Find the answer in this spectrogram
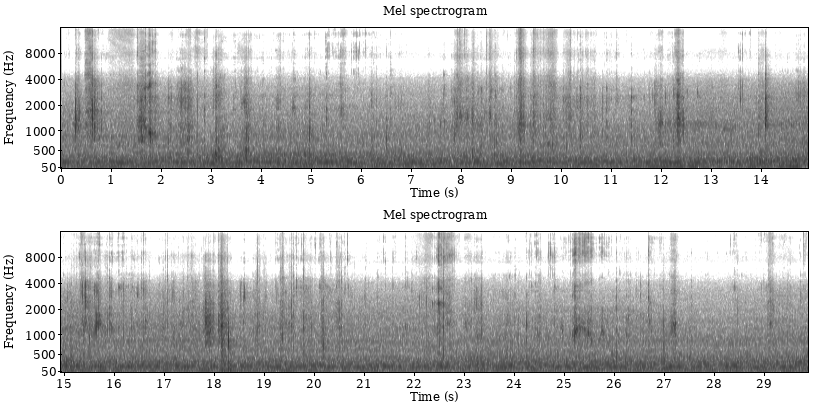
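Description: Close-up eating of crispy smashed fried chicken (ayam geprek): biting, chewing and irregular crunches of the fried crust, with mouth sounds. A steady low hum runs underneath.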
